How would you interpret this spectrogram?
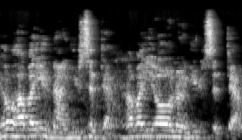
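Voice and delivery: play-acted smug, patronizing, condescending tone. Retelling how a guest spoke to people at a Q and A: imitating a condescending tone. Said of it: "he was just very condescending".

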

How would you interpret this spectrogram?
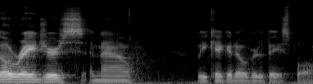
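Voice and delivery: glum, downbeat, dispirited, deflated delivery. Signing off the hockey talk and moving on to baseball: sounding depressed. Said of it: "Why did that sound so depressing?".

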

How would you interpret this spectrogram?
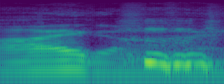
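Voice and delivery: weary, worn-out, tired, gloomy, slow-sounding voice. Imitating a friend who sounds like Eeyore when tired: imitating Bert sounding tired like Eeyore. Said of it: "when he's tired, sounds like a Eeyore. He's like".

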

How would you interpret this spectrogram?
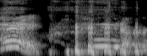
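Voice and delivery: very high voice, swooping around. Retelling how a friend kept saying a name: Joe from Family Guy voice. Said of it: "he would say it in that voice".

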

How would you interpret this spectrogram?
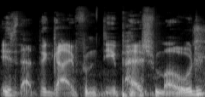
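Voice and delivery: very, very low, deep woman's voice. Quoting a woman from a TV episode, in a very low woman's voice. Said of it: "the woman with a very, very, very low voice says".

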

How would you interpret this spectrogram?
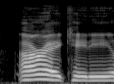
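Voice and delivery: put-on sarcastic reply. Retelling how a man at a reunion answered Katie: imitating a sarcastic reply.

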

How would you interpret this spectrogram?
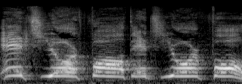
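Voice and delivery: put-on, very high, shrill, full shouting yell. Retelling what a woman on the sidewalk yelled: imitating a woman yelling. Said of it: "She starts yelling".

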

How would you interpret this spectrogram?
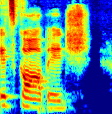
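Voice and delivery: put-on English accent. Playing a harsh talent-show judge handing out low scores, in an English accent. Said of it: "Is that your English accent?".

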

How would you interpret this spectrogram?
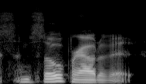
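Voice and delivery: sarcastic, mock sincere and proud tone. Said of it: "understand sarcasm".

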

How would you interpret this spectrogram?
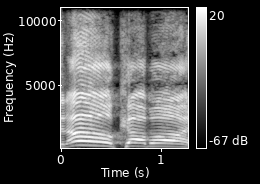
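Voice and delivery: very high, loud play-by-play sportscaster voice. Describing an easy voice job calling things, doing an old sportscaster voice. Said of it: "put on the old sportscaster voice".

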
